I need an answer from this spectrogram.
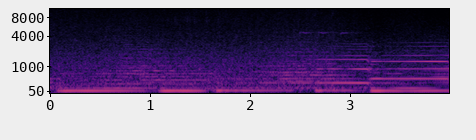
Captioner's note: water gushing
